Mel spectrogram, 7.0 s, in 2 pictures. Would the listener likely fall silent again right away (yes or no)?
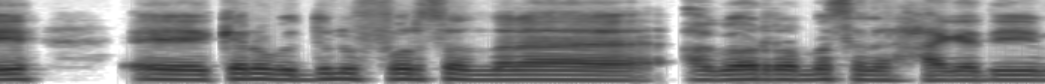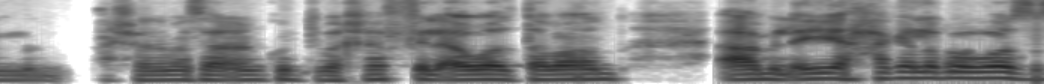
yes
